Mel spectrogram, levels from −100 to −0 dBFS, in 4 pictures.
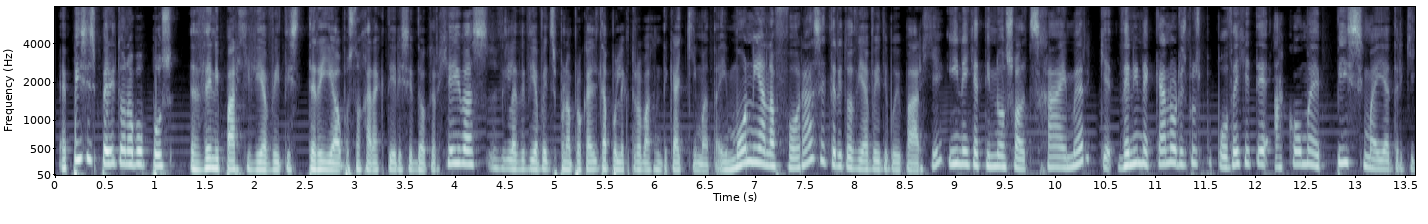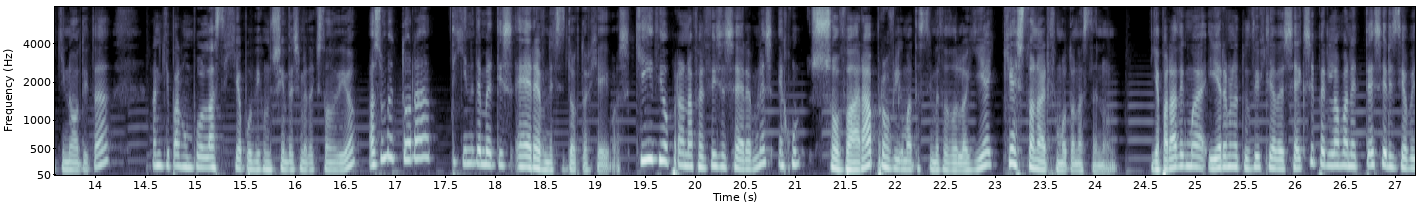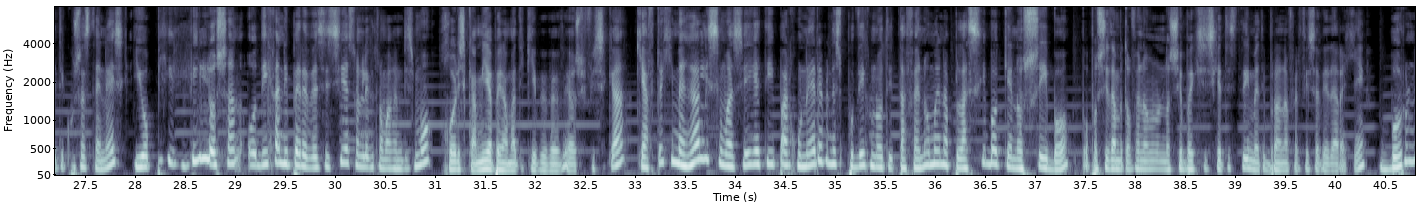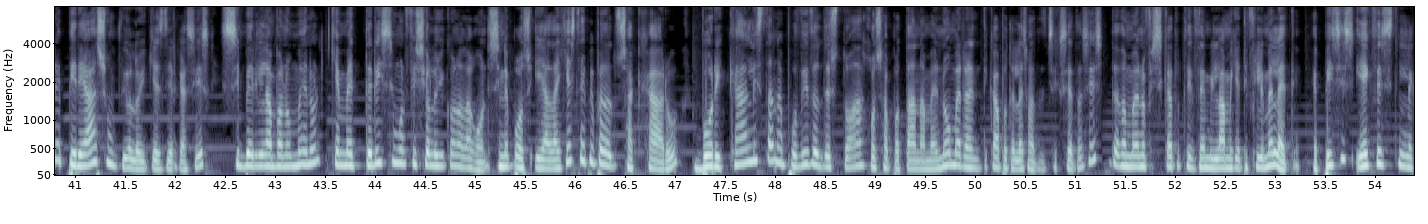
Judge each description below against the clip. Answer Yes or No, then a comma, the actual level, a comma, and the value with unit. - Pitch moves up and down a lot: Yes, wide, 7.0 semitones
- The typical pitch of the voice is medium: Yes, medium, 180 Hz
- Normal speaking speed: No, fast, 200 wpm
